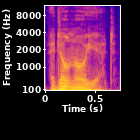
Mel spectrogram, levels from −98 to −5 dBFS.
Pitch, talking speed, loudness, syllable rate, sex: 100 Hz, 320 wpm, -17 LUFS, 6.9 syllables/s, male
